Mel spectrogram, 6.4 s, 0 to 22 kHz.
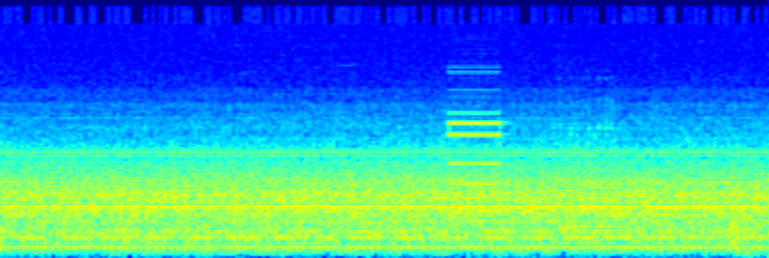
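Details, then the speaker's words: Hitachi Ultrastar 3.5-inch 15,000 RPM SAS server drive plugged into a SAS bay of a loud computer: one short high beep over steady fan roar as the drive spins up and reads platters; it later fails to initialize in Windows. "there's the beep and I heard I heard data being read from the platters"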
